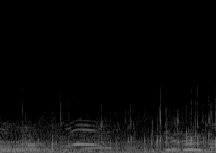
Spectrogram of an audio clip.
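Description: Short shouted calls from players and spectators at a field hockey match over a steady murmur of crowd noise.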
